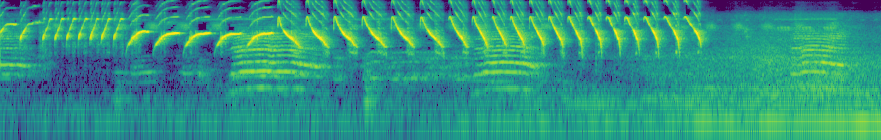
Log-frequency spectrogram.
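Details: Spanish Timbrado canary singing for canary training: steady series of bold, downward-sweeping notes roughly every quarter second, growing stronger, then ending abruptly into faint background hiss with a last soft phrase.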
